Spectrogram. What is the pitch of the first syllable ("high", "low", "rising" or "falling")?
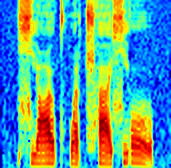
high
